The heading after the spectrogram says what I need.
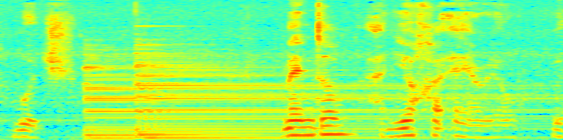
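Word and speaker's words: Łódź: the city whose name is written lords but pronounced wood mendel and joche ariel were the proprietors of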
